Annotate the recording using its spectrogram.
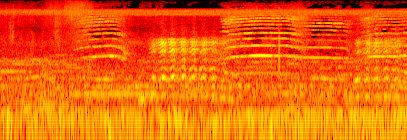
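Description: A run of short, pitched animal calls, one after another, heard faintly in the background.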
